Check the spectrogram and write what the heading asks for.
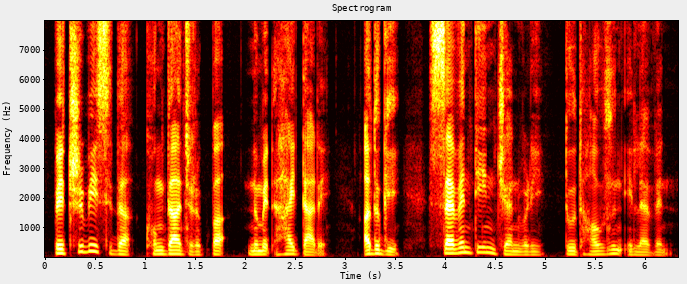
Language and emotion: Manipuri, neutral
